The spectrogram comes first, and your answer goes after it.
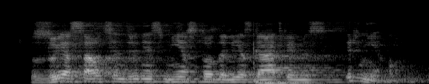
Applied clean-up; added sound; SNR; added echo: none; Bass drum; 9 dB; reverberation time 1.5 s.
